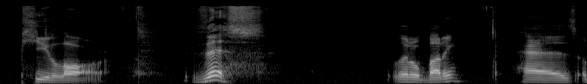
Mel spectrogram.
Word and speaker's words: Pilar: about the cricket Pilar looks like pillar it was made by a Denmark e'en a Danish there we go a Dane so we pronounce it P law this little buddy has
